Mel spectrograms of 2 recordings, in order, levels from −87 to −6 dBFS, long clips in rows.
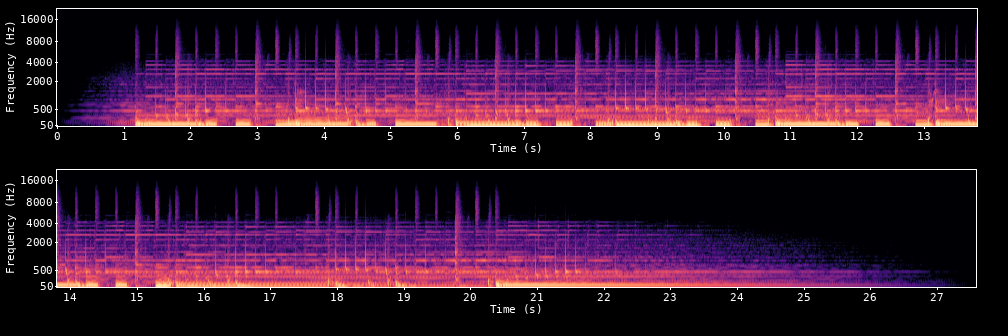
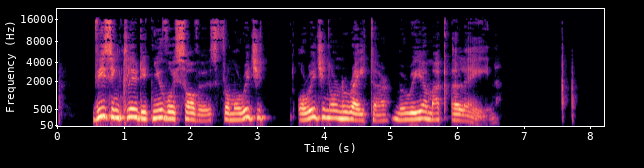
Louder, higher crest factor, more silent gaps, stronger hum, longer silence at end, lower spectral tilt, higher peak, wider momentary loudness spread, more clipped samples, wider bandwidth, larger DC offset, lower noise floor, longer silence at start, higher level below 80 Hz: second, -23 LUFS vs -17 LUFS; about the same, 14 dB vs 16 dB; neither; neither; first, 2.85 s vs 0.6 s; first, -7.5 dB/octave vs -5 dB/octave; second, -8 dBFS vs -2 dBFS; second, 11 LU vs 14 LU; neither; second, 9.4 kHz vs 16.5 kHz; neither; second, -79 dBFS vs under -90 dBFS; first, 0.95 s vs 0.55 s; first, -24 dBFS vs -58 dBFS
